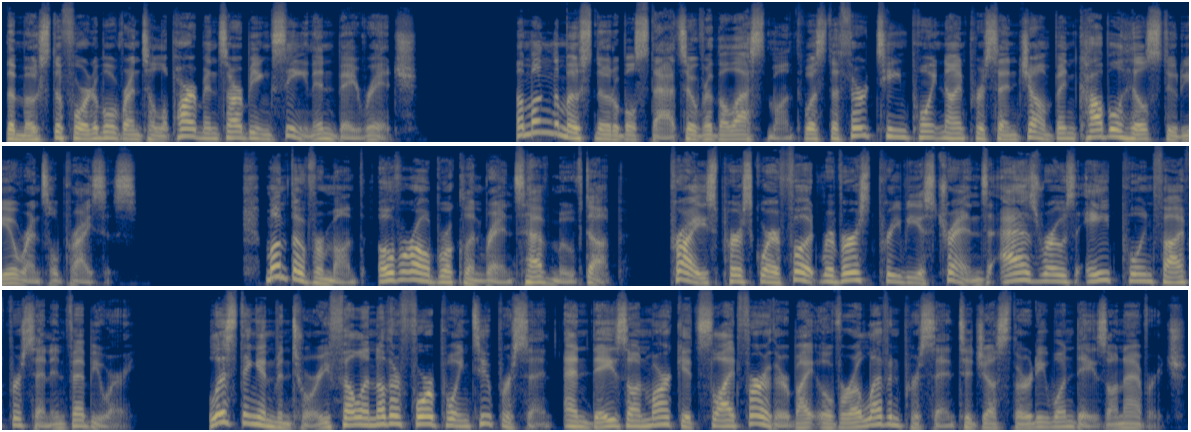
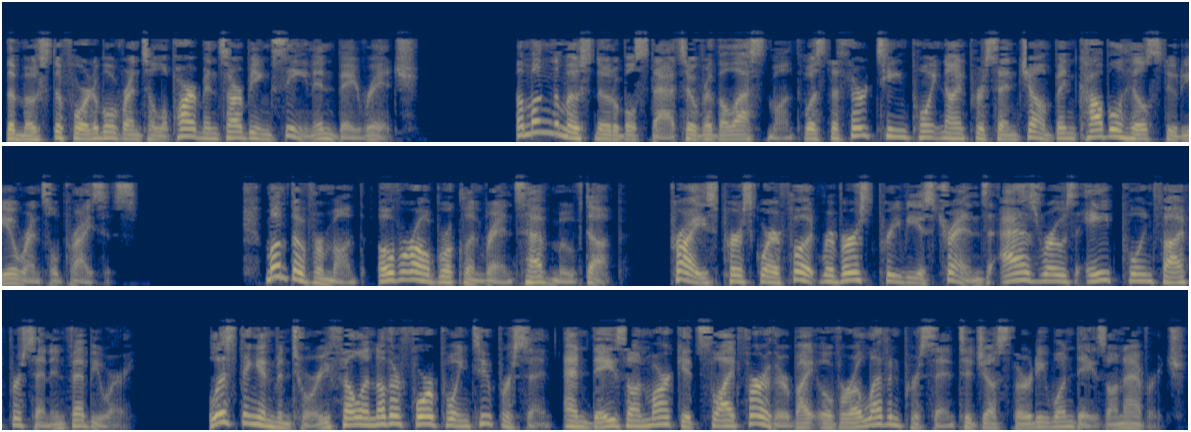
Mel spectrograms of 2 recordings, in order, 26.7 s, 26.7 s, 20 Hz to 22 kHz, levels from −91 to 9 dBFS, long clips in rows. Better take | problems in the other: first | garbled, watery; slightly

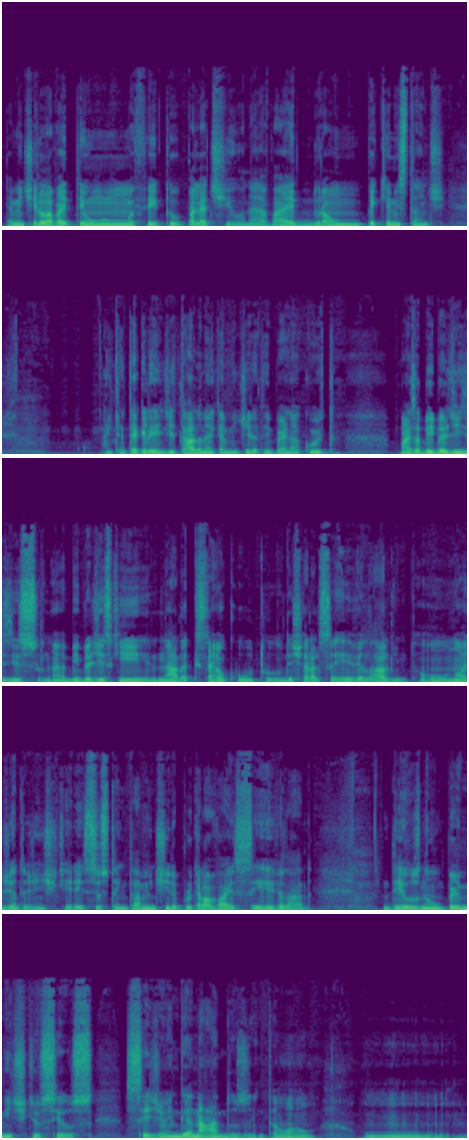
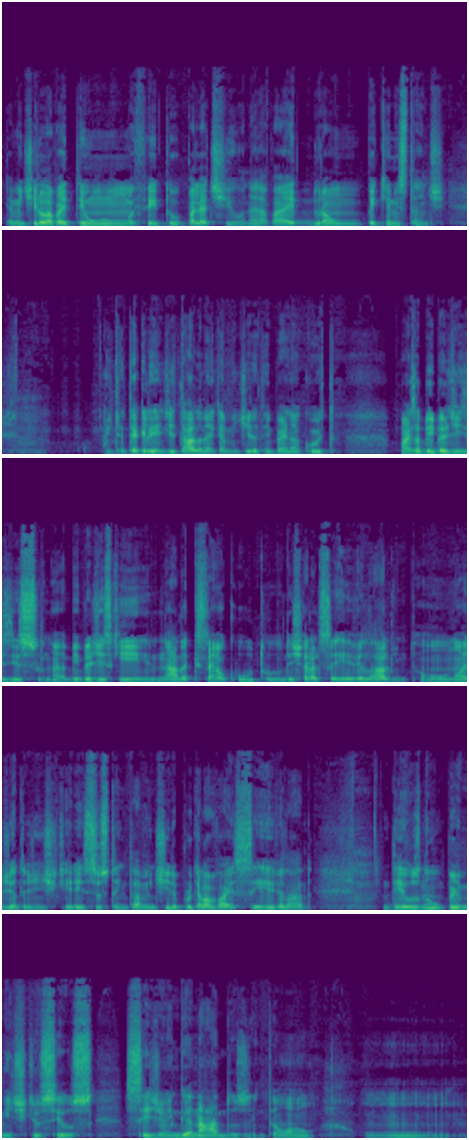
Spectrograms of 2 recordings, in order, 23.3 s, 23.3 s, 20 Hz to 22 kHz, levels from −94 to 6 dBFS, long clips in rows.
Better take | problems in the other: first | thin; very; fading below 300 Hz

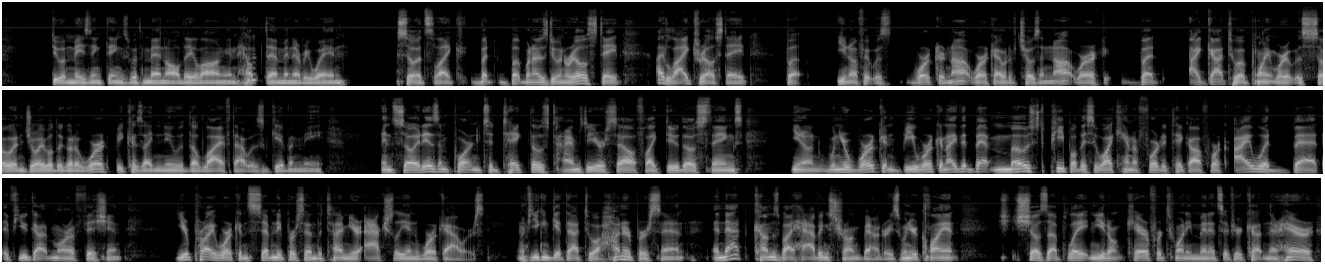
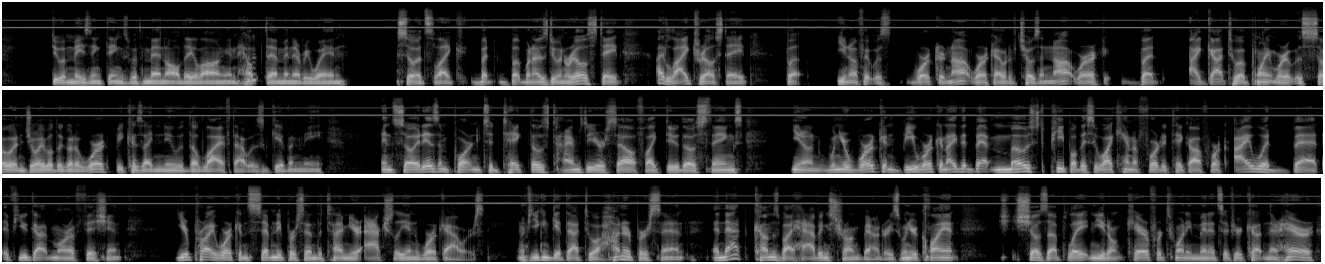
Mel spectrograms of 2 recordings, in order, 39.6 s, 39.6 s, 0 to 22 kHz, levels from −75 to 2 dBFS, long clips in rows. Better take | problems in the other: first | high-pitched whine; loud; throughout; 6.5 kHz, 8 dB below the speech; faint in the first

